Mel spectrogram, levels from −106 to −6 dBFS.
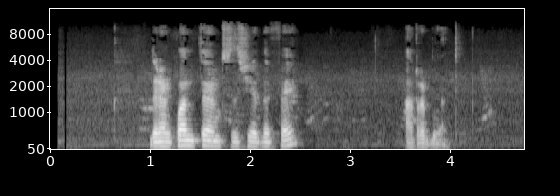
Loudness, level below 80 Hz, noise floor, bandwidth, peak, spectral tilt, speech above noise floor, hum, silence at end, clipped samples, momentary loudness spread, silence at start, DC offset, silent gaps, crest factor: -23 LUFS; -64 dBFS; -59 dBFS; 11 kHz; -2 dBFS; -6 dB/octave; 37 dB; none; 0.4 s; under 0.1%; 17 LU; 1 s; under 0.1%; none; 24 dB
